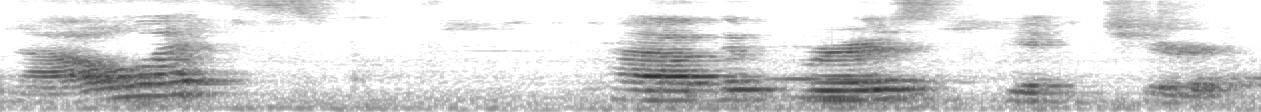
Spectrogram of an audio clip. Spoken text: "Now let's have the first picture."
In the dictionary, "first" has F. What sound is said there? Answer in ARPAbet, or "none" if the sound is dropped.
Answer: F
